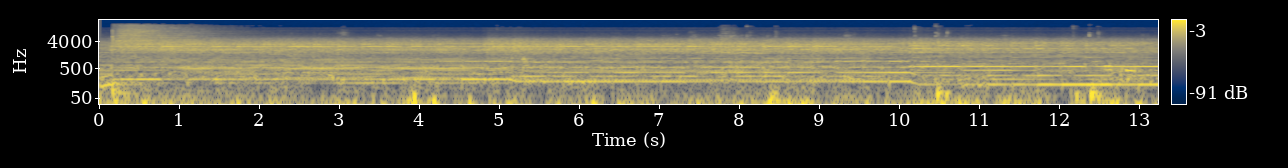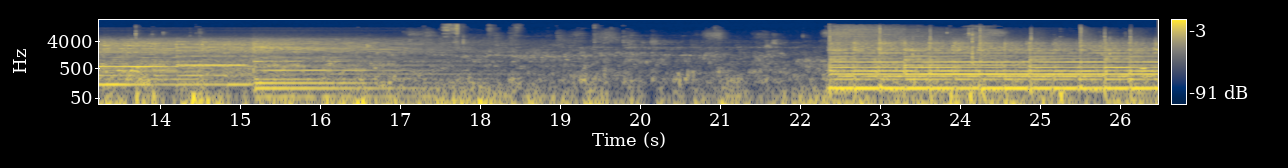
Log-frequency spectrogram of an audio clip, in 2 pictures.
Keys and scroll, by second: 8.4 ctrl+z, 10.4 ctrl+z, 12.4 ctrl+z, 14.4 ctrl+z, 24.1 ctrl+a.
